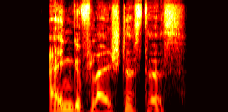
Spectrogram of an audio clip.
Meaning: strong/mixed nominative/accusative neuter singular superlative degree of eingefleischt
- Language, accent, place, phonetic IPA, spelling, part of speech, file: German, Germany, Berlin, [ˈaɪ̯nɡəˌflaɪ̯ʃtəstəs], eingefleischtestes, adjective, De-eingefleischtestes.ogg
